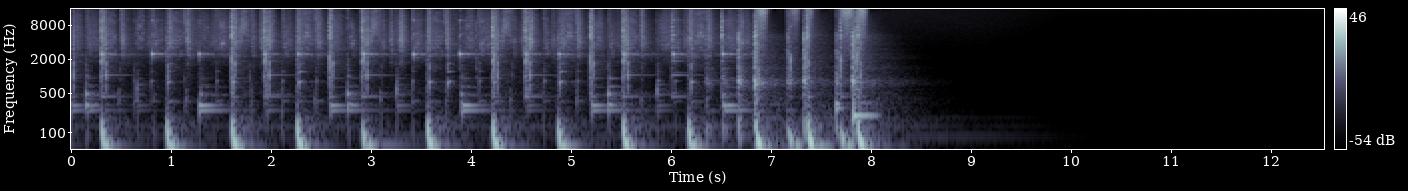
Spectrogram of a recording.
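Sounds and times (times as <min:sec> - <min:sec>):
island beat instrumental: 0:00.0 - 0:08.4.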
